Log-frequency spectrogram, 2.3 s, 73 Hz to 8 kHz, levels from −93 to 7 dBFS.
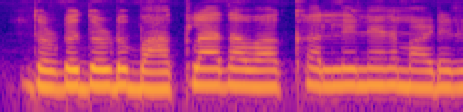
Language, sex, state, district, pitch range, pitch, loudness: Kannada, female, Karnataka, Gulbarga, 215-225 Hz, 220 Hz, -20 LUFS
